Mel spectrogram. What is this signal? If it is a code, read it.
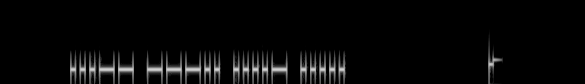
Morse code, heard as a keyed tone, about 25 wpm, 700 Hz. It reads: 3845
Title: Common Cut Numbers - 4-Digit 25wpm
